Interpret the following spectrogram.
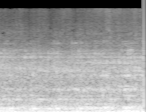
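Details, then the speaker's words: Engine with idle air valve recalibrated and TPS sensor replaced now holds and returns to rpm and no longer makes the earlier loud noise, but idles low, rough and lumpy at the tailpipe; internal engine fault suspected, as if timing jumped, unconfirmed; service light on. "se escucha disparejo el motor. Eh, ya no tiene la falla que tenía anteriormente de que hacía mucho, mucho ruido. Ahora se escucha como si estuviera brincada la distribución o algo por el estilo."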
